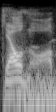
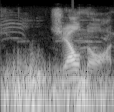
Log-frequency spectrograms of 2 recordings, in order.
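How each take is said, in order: First: The name begins with a hard G sound. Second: The name begins with a J sound. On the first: The speaker calls it wrong. "not Gelnaw" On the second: The speaker calls it right. "pronounced like a J"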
